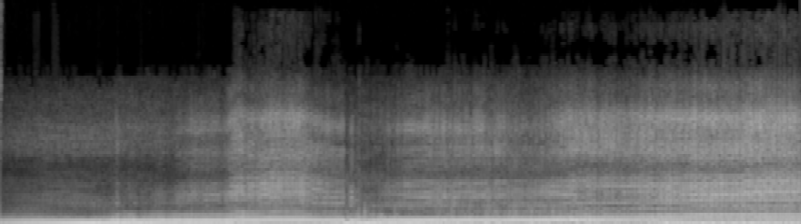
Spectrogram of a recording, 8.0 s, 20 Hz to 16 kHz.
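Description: Ducati Panigale V4 motorcycle's V4 engine accelerating hard on the throttle out of a corner, its pitch climbing steadily with a brief dip about three and a half seconds in before rising again.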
